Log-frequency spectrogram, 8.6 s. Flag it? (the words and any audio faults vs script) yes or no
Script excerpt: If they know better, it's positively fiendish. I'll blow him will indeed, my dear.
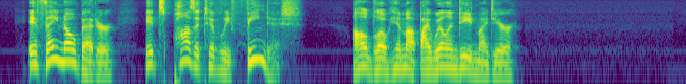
yes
